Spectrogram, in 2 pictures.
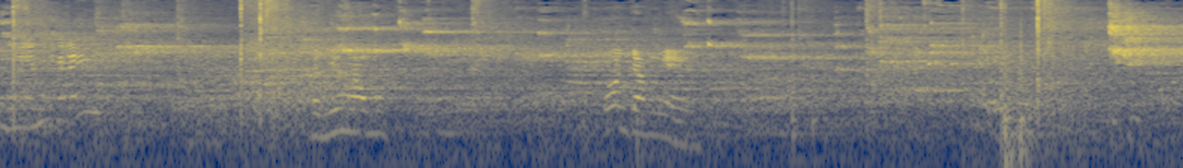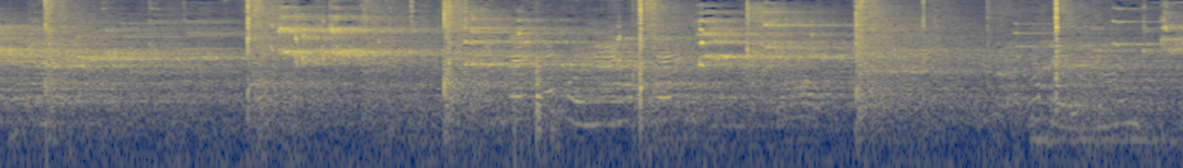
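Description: Rackets strike a shuttlecock with sharp pops in a large echoing hall.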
